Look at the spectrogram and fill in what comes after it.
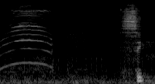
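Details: A rescued baby kitten in Vietnam, one of several resting after eating, gives a single thin rising-falling mew, followed by a short click or thump and a man's voice.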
